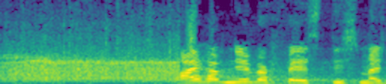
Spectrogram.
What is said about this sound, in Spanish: El sábado, en Amurrio, la grada entera en pie, aplaudiendo y gritando, les dio la bienvenida a su nueva vida.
